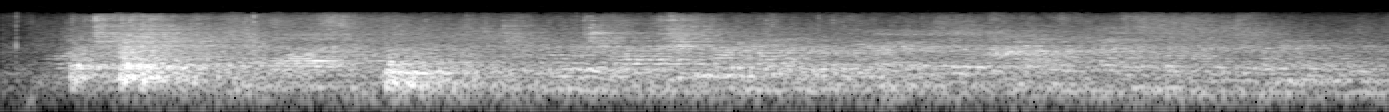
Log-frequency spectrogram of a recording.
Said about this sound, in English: Uh, I'll shut up for a second. Maybe you can hear the slight din of chatter and work.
